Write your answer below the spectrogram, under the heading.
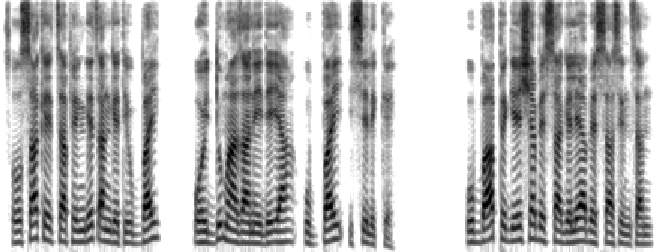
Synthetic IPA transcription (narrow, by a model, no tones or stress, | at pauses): t͡sʼo̞ːsːaːke̞ːt͡sːaːpɛŋɡɛt͡sʼɐŋɡɛt̪ɪʊbːɐj | ɔjd̪ːʊmaːzaːnɛjd̪ɛʔɪjaːʊbːɐjɪsːɪlɪkːɛ̰ | ʔʊbːaːpːɛɡe̞ːʃːɐbɛsːaːɡɛlɪjaːbɛsːaːsɪnt͡sːɐn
